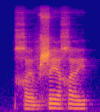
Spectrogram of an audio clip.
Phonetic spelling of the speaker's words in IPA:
χ ɜ˨ v ʂ ɛ˦ χ ɜ˦ ɪ̯

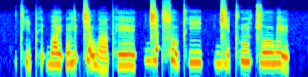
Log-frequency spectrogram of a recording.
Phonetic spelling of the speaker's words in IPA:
tʰ ḭ˦˨ pʰ ɪ˦ ʔ b a˦ ɪ̯ ʔ ũ˦˨ j ɪ˦ ʔ t͡ɕ a̰˦˨ ʊ̯ w ã˨ pʰ e˦ ɪ̯ | d͡ʑ ä˦ ʔ sʰ o̰˦˨ ʊ̯ kʰ i˦ | d͡ʑ ḛ˦˨ tʰ ũ˦ t͡ɕ o˦ ʊ̯ w ḛ˦˨ ɪ̯

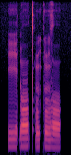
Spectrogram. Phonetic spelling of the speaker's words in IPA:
iː˨ ɗ oː˦ kʼ ũ˨ k ũ˨ ɣ o˨

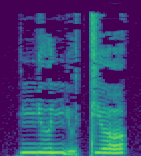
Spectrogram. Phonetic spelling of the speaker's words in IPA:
nʲ ɯ nʲ ṵ tʲ ʌ

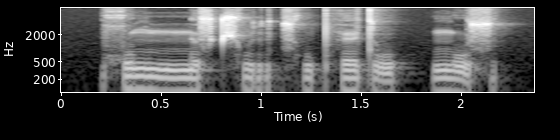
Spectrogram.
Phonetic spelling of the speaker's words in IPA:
χʷ ɨ ŋ nː ə s t͡ʃʰ u r t͡sʰ u pʰ ɛ t o | ŋ o s

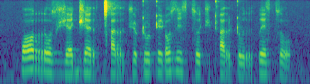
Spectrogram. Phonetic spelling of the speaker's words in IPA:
p ɔ r o z ʒ ɛ d͡ʒ ɛ r ǀʰ a r t͡ʃ o ʈ u ʈ i ɽ o z i z t͡s ʊ t͡ʃ ɪ ʈʰ a r ʈ u r p e z t͡s o

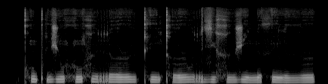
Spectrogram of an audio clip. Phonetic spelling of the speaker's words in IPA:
kʰ ũ pʼ i ʒ ũ h ũ x ʉ r ɵ ɹ ʉ kʰ ĩ kʰ ɵ ɹ u r zʲ ɨ x ʉ ʒ ĩ n ɨ θ ĩ l ɨ ɹ

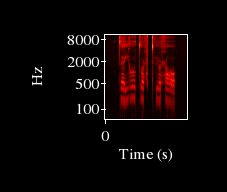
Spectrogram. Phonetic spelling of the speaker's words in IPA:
t̪ ɛ j ɤ t̪ o ħ t̪ʰ y ħ ɔ

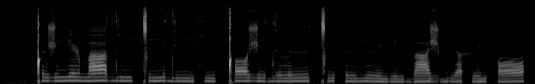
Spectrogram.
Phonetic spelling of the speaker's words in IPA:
ǃ ɨ ʒ iː ɭ m a d iː ǀ i d iː x i ǃ ɔ ʒ i d ɨ l ɨː ǀ i h ɨː ʎ ɨː j i lʲ b a ʒ b i ɐ̯ x ɨ j h ɔ

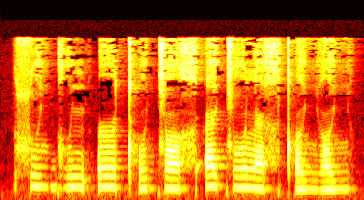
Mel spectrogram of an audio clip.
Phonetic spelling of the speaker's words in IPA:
sʷ ɪ ʎ ɡʱ ʊ ɲ ʔ ə˞ tʼ ʊ c ʌ x ʔ æ c ʊ l æ x tʼ ʌ ʎ ʌ ʎ

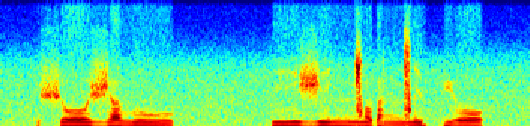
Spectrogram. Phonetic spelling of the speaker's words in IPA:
ʃ o ʒ ɒ ð u | i ʒ i ŋ͡ǀ o ɾ ɒ ŋ͡ǀ i pʲ o

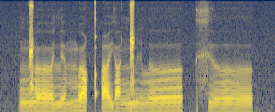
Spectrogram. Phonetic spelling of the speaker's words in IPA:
ŋ͡ǁ œː lʲ a m œ qʼ e j a ŋ͡ǁ i l əː | xʲ əː

